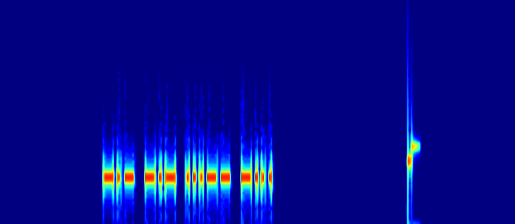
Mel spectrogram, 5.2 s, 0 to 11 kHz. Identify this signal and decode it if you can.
Morse code, heard as a keyed tone, about 36 wpm, 700 Hz. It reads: KK3B
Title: USA Call Signs - 4 Characters - 4x Character Spacing - 35wpm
